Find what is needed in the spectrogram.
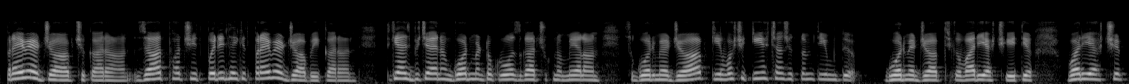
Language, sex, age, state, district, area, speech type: Kashmiri, female, 30-45, Jammu and Kashmir, Baramulla, rural, spontaneous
